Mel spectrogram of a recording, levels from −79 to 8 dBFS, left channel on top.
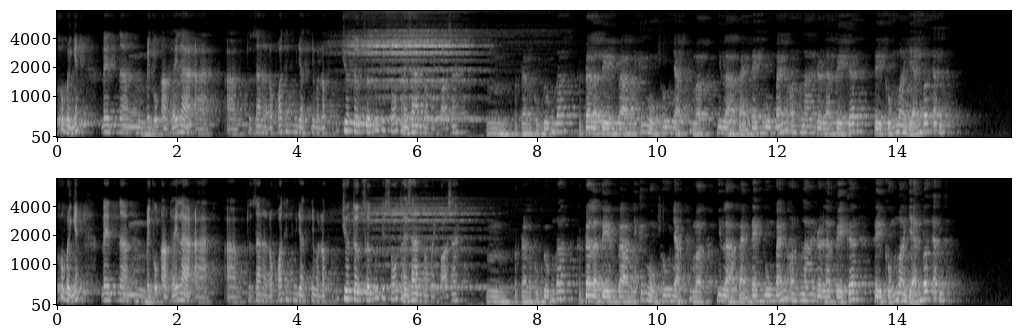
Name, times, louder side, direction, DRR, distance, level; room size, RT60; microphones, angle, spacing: voice 1, 0.0-2.5 2.8-6.7, right 2 dB, 40° right, 5 dB, 2.8 m, -24 dB
voice 2, 1.1-1.7 7.1-14.7, right 1 dB, 75° right, 0 dB, 3.2 m, -23 dB
sound 1, 3.4-3.5 3.8-4.0 4.3-8.7, left 6 dB, 85° left, 3.4 m, -30 dB
25.0 x 17.0 x 9.1 m, 0.89 s
head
